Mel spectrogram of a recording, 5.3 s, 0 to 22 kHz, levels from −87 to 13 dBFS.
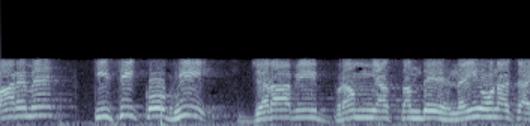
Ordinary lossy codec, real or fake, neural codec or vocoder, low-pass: none; real; none; 3.6 kHz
